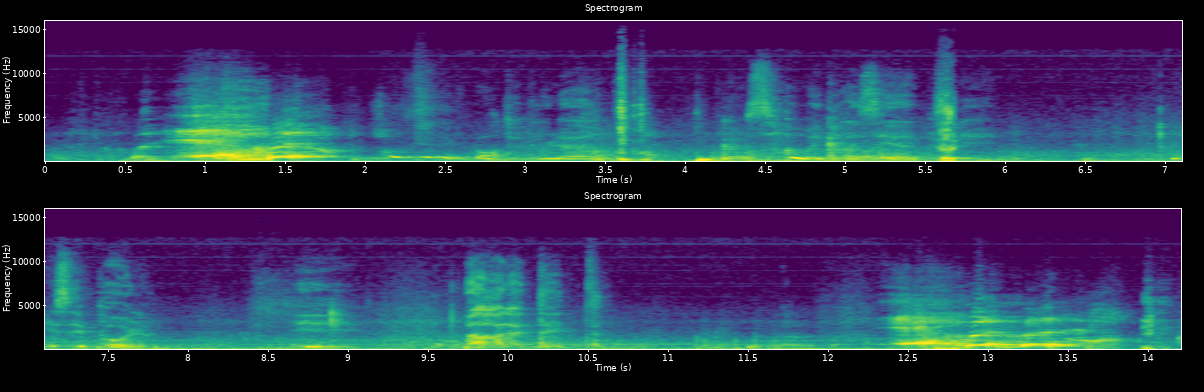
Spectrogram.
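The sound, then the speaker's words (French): Someone coughs violently and repeatedly, loud, with harsh hacking bursts in clusters at the start and end and strained gasps and throat sounds between them. “Je me mets à tousser violemment, je perds la voix, je peux même rester bloqué d'une jambe.”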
